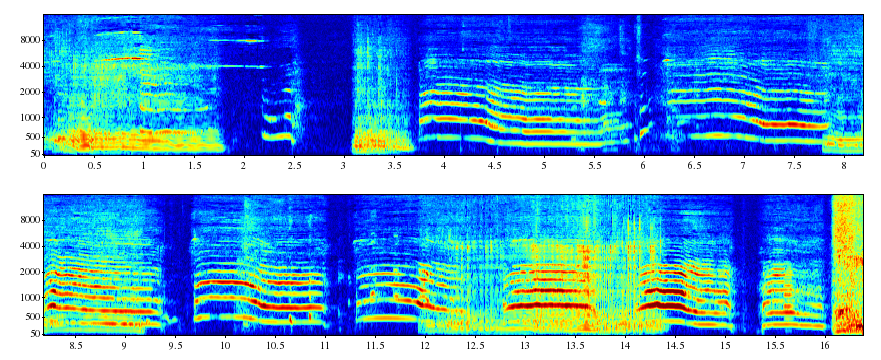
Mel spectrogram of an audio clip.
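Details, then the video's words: Poodle upset by fart noises made on an arm, howling in a long series of wavering, yodel-like notes that rise and fall, broken by short gaps of silence, with occasional faint human sounds. "poodle hates fart sounds"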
